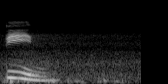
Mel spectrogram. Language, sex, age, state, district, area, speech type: Goan Konkani, female, 18-30, Goa, Tiswadi, rural, read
